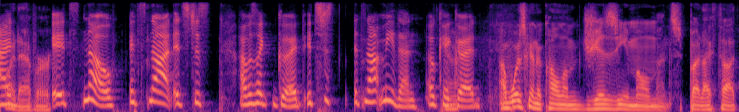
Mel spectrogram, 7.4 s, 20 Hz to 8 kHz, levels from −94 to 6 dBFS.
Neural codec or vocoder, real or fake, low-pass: none; real; 7.2 kHz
